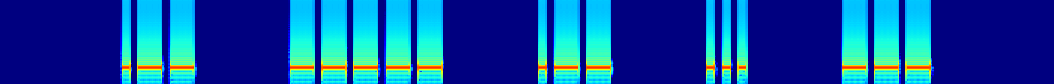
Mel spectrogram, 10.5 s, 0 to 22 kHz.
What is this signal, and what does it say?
Morse code, heard as a keyed tone, about 15 wpm, spaced as for 7 wpm, 700 Hz. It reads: W0WSO
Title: USA Call Signs - 4x Character Spacing - 15wpm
